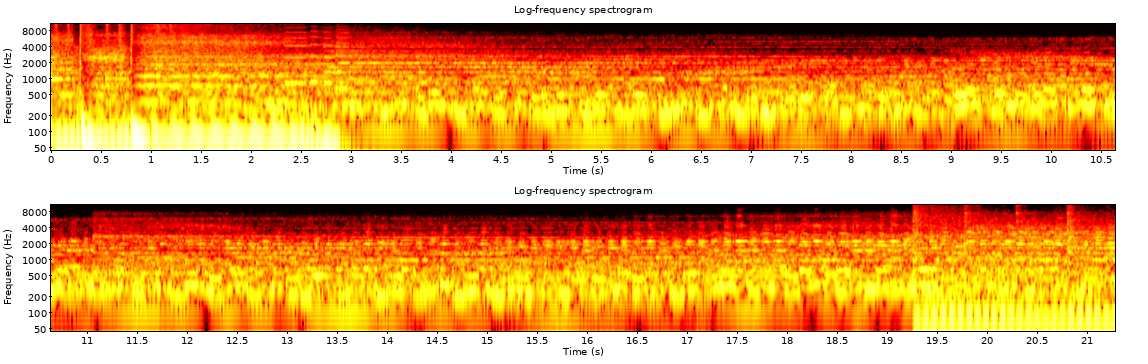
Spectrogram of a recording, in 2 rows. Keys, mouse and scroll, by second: 1.3 click, 5.4 Delete, 5.8 right click, 6.5 click, 9.4 Delete, 9.6 click, 9.7 F10, 10.2 click, 11.2 Delete, 11.2 click, 11.8 right click, 12.4 click, 12.5 F10, 13.8 click, 15.4 1, 19.2 F10, 19.7-21.2 drag.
